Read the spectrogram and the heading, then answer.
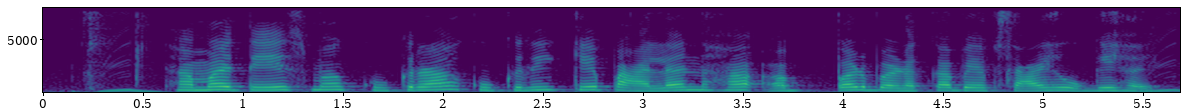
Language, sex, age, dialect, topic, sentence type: Chhattisgarhi, female, 60-100, Western/Budati/Khatahi, agriculture, statement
